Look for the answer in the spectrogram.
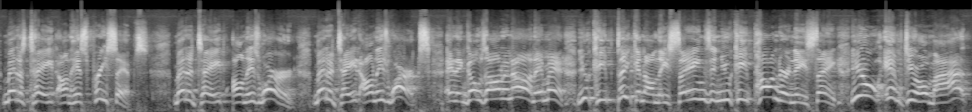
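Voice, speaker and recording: An animated, unhurried pastor in his sixties delivers a fervent, informal sermon in a strikingly high, slightly bright voice. He repeats key phrases, shouts amens and questions his congregation rhetorically. The setting is a small indoor sanctuary, captured on a clip-on lapel mic.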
